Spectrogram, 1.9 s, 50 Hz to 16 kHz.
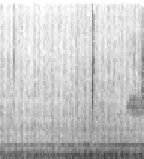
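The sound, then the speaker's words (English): A sewing machine stitching a quilt: a loud, steady, rapid mechanical chatter with a constant whirring hum, running without a break and with no talking. “Sewing is not as scary as you think. If I can do it, anybody can. Get one at Goodwill for $20 so you're not afraid of breaking your fancy quilting machine.”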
